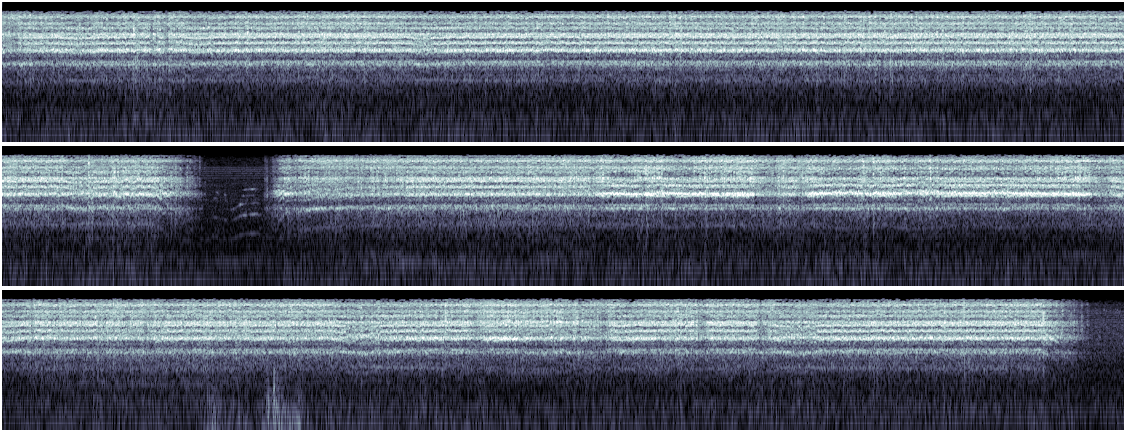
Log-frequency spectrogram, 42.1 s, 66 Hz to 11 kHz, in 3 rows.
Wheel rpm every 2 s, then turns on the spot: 160, 160, 160, 160, 160, 160, 160, 150, 40, 160, 160, 160, 160, 160, 160, 160, 160, 160, 160, 160, 110.
none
